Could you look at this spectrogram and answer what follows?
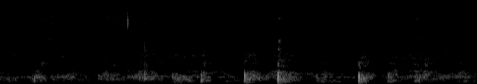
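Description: A pen writes a math answer on paper in quiet, close scratching strokes with short taps and pauses between them, faint and intermittent, with no speech.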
